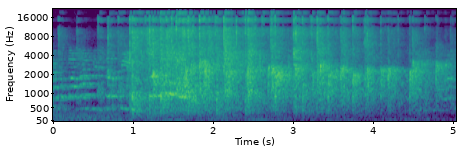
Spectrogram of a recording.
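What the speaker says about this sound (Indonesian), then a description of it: "Tepuk tangan pintar-pintar." A school class claps hands together in praise during a religion lesson, a dense burst of clapping that swells and then tapers, with voices mixed in.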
